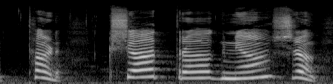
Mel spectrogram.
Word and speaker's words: क्ष: जैसे क्ष, क्ष का हम उच्चारण करते हैं तो हम पहले क, उसके नीचे हलंत आधा क बोलते हैं प्लस श बोलते हैं तो क्ष बनता है।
